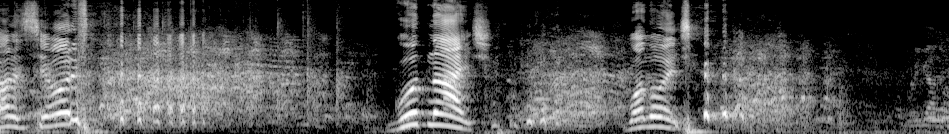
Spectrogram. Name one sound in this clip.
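An audience laughs.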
